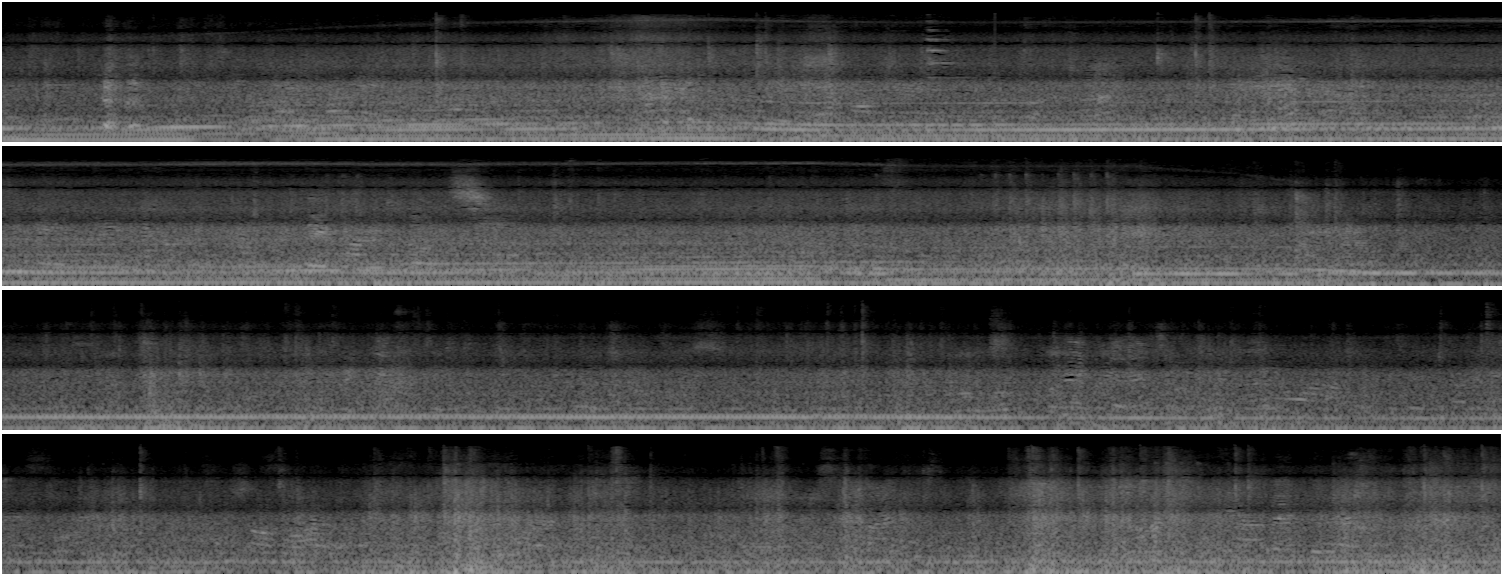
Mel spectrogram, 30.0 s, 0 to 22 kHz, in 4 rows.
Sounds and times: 0.0s bus 29.9s

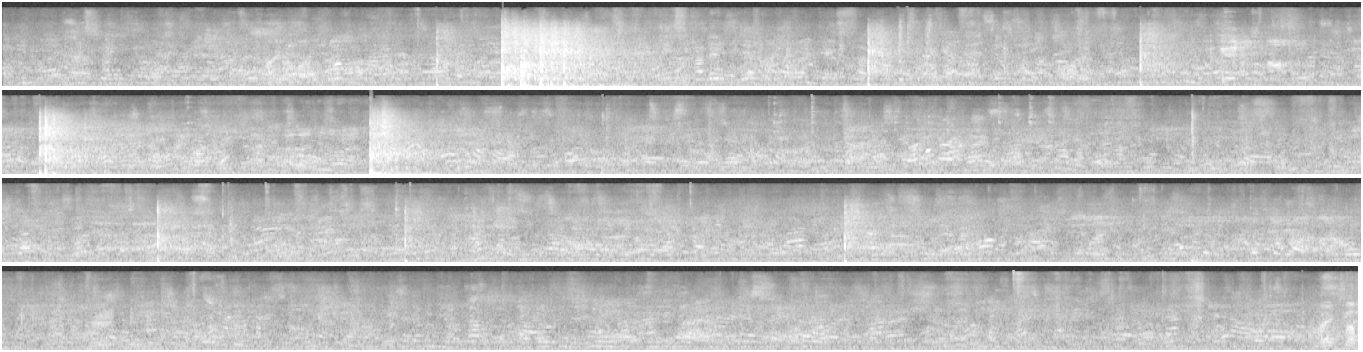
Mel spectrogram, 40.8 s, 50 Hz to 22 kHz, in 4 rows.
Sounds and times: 0.0s voices 40.7s
3.8s detonations 5.2s
12.9s detonations 14.1s

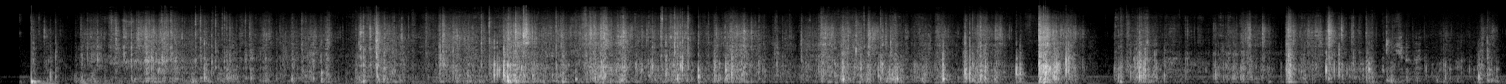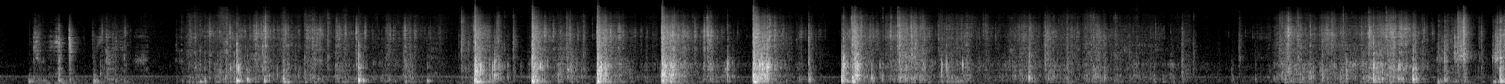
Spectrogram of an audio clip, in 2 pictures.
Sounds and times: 0.2s frantically searching for something in drawers and cupboard 30.1s

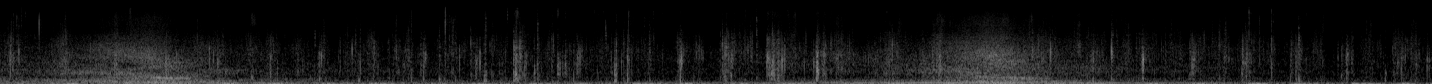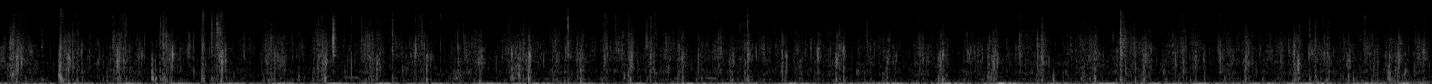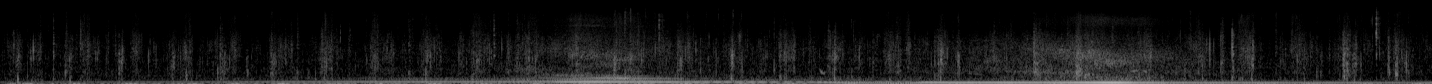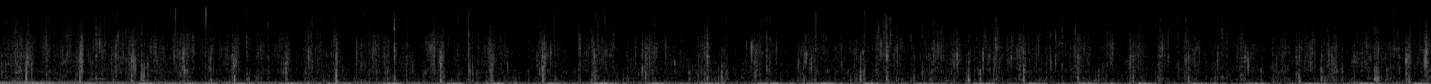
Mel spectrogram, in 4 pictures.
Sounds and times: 0.0s cars passing by 14.2s
0.0s footsteps 16.6s
24.6s cars passing by 54.4s
27.2s footsteps 57.2s

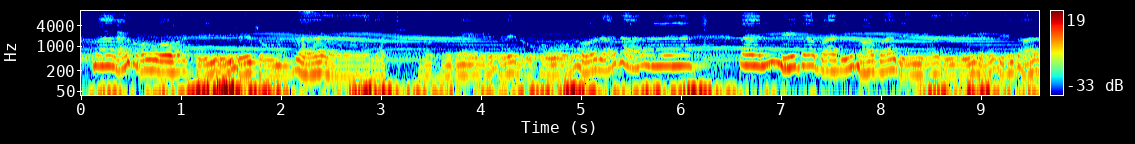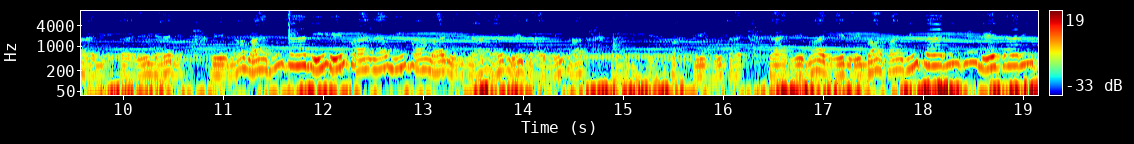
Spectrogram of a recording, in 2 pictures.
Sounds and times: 0.0s Carnatic varnam 19.1s

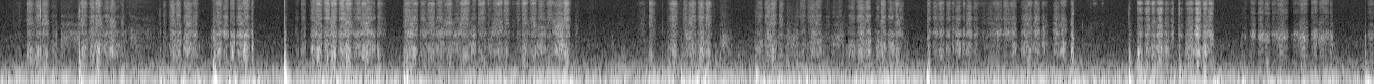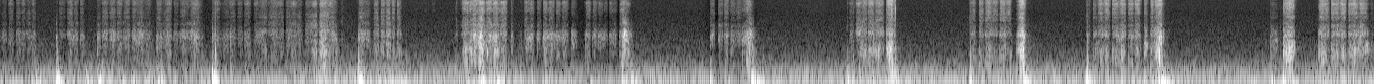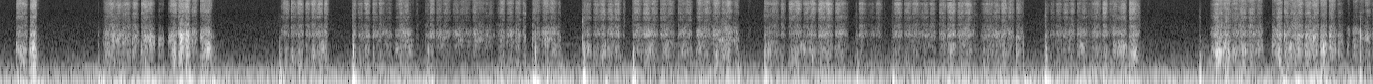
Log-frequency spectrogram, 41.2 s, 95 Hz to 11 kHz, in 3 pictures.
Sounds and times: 0.3s Pencil writing and scribbling on paper 5.7s
6.5s Pencil writing and scribbling on paper 17.8s
30.3s Pencil writing and scribbling on paper 38.9s
39.6s Pencil writing and scribbling on paper 41.2s

